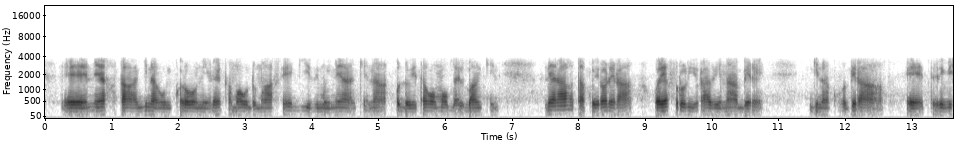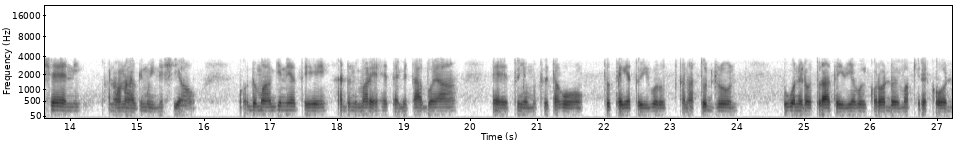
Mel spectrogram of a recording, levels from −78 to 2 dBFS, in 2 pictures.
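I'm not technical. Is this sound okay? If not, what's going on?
No, the whole clip has gone through an AMR narrowband mobile codec, the old phone-call squeeze: everything above about 3.7 kHz is gone, and heavy compression leaves the speech buzzy and robotic.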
